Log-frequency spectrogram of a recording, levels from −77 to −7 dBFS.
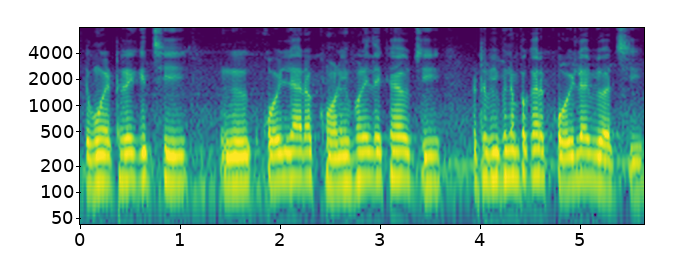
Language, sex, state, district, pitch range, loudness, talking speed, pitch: Odia, male, Odisha, Malkangiri, 125-145 Hz, -12 LUFS, 160 wpm, 135 Hz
